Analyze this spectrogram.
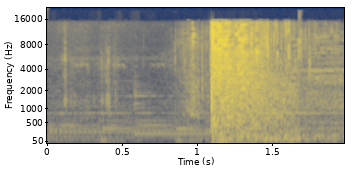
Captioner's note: gunshot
